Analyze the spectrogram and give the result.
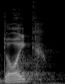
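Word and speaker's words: Duch: His name is pronounced Doik.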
